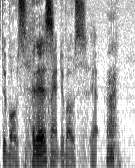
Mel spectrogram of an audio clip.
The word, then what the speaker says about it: DuBose: like to cut draft picks but is it pronounced Dubois no it's Dubose it is Grant Dubose yeah he's out here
